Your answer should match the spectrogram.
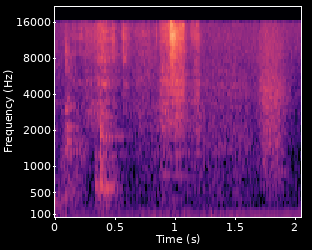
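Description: Light kitchenware handling: a metal mini-muffin tray being picked up and a small metal ice cream scoop dipping into a glass bowl of batter, giving three short clinks and scrapes of metal on metal and glass.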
